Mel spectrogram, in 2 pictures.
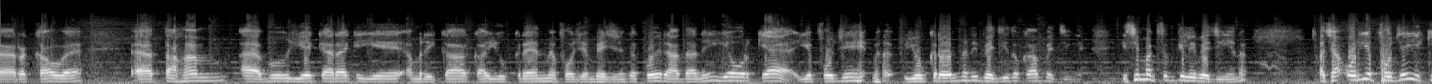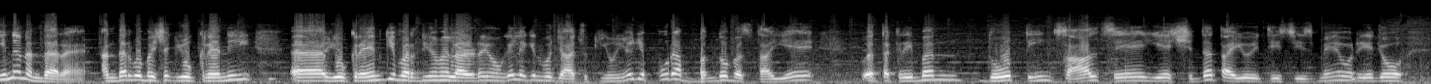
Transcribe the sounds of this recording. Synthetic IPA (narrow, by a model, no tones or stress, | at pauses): ɾɐkʰaɦʊaɛ | t̪aɦɐmʋojekɛɦɾaaɦɛkejeːɐmɾiːkakajuːkɾeːnmẽfʰɔːd͡ʒẽbʱeːd͡ʒnekakoːiɾaːd̪anɐɦĩjeɔːɾkjaːɦɛ̰jefoːd͡ʒẽjuːkɾeːnmẽnɐĩbʱeːd͡ʒit̪okãːmbʱeːd͡ʒĩɛ̃ː | ɪsimɐksəd̪̚keliebʱeːd͡ʒĩɦɛ̃naː | ɐtːʃʰaʔɔːɾjefɔːd͡ʒẽjɐkiːnənɐ̃nd̪əɾɦɛ̰̃ːɐ̃nd̪əɾʋobeːʃəkjuːkɾeːni | juːkɾeːnk̬iʋɐɾd̪ijõmẽlɐɽɽəeɦõːŋɡeleːk̬ɪnʋod͡ʒaːt͡ʃʊkiɦʊĩɦɛ̃ɔːɾjepuːɾabɐ̃nd̪obəst̪t̪ʰajeː | t̪ɐkɾiːbən | d̪oːt̪iːnsaːlsejeʃɪd̪ːət̪aːiɦʊit̪ʰiɪst͡ʃiːzmẽɔːɾjed͡ʒoː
